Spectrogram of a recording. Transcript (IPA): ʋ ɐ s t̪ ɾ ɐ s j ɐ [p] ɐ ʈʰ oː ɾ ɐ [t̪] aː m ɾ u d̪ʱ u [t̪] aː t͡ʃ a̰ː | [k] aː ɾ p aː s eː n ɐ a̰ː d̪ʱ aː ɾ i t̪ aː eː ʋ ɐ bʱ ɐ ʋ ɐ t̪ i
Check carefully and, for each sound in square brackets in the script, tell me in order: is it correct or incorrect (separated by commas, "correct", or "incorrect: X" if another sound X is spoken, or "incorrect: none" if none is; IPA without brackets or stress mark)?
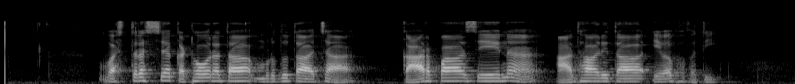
incorrect: k, correct, correct, correct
